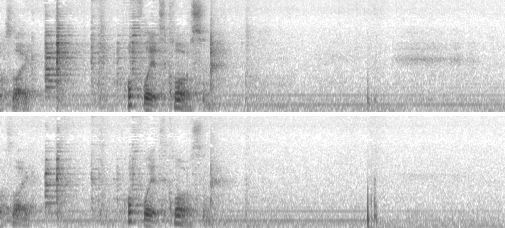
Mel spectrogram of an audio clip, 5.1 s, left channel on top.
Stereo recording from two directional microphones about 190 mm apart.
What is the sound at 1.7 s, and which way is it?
Speech, 35° left (ahead or behind).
